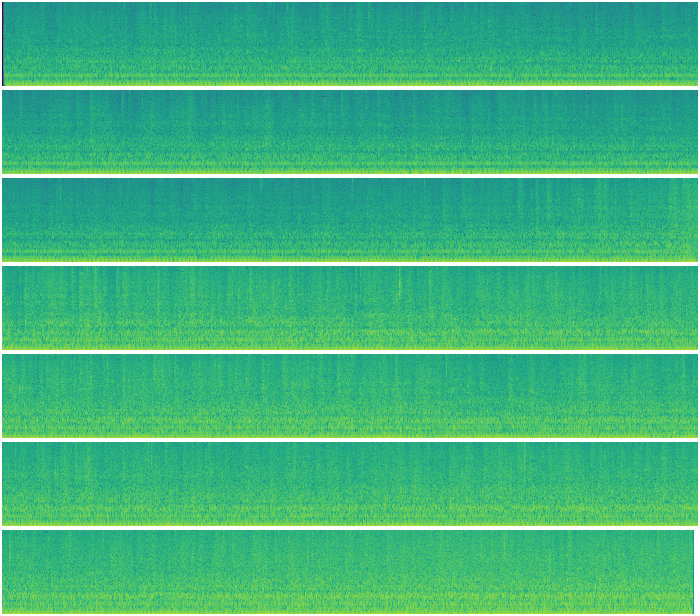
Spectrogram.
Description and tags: Rain Hitting Metal
Rain hitting he metal storage thing in the backyard.
rain, rainfall, raining, weather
